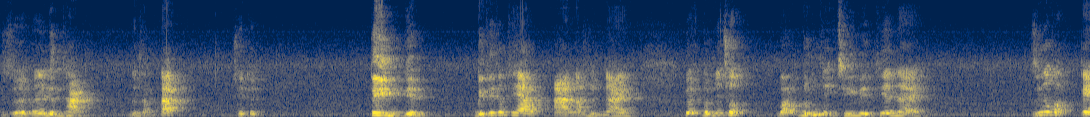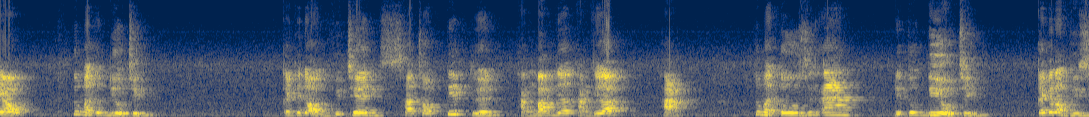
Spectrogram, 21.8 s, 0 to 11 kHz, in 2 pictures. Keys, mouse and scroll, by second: 10.3 click.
